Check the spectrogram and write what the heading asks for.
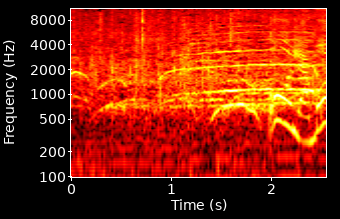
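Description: An audience welcomes a coach of the show, bursting into steady applause mixed with cheering and shrill, swooping whistles and whoops, the crowd noise growing louder toward the end.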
